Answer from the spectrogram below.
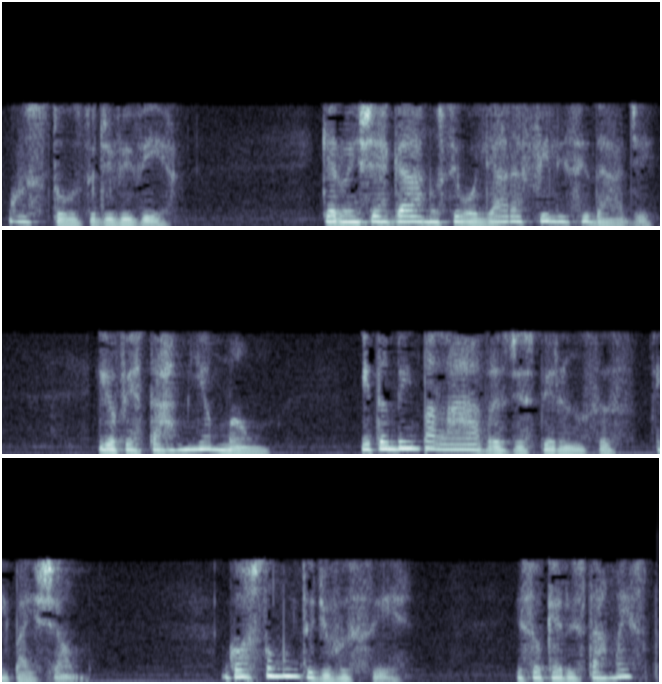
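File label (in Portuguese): Natal romantico, feminino; Telemensagens 2017; Natal & Ano Novo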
